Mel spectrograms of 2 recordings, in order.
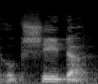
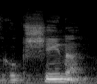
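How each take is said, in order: First: The word is said with a D sound. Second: The word is said with an N sound.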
